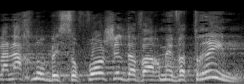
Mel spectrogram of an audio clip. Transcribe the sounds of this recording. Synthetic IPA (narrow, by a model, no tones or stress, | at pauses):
lanaχnube̞so̞fo̞ʃeld̪avaʁme̞vat̪ʁim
